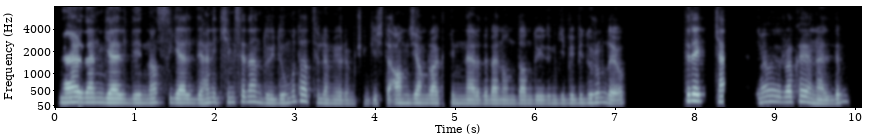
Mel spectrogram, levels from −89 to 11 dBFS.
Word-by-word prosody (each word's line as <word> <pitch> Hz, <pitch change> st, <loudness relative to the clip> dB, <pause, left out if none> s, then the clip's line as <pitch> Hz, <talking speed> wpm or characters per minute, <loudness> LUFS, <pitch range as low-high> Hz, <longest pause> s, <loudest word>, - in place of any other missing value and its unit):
nereden 145 Hz, 0 st, +6 dB
geldi, 125 Hz, -2 st, +3 dB
nasıl 140 Hz, +1 st, -4 dB
geldi, 125 Hz, -2 st, +2 dB
hani, 135 Hz, +3 st, -3 dB
kimseden 150 Hz, +2 st, -4 dB
duyduğumu 125 Hz, +5 st, -4 dB
da 195 Hz, -, 0 dB
hatırlamıyorum. 115 Hz, -9 st, -4 dB
Çünkü, 110 Hz, -1 st, -13 dB
işte, 115 Hz, 0 st, -5 dB
amcam 125 Hz, 0 st, 0 dB
rock 125 Hz, 0 st, -2 dB
dinlerdi, 115 Hz, -1 st, -3 dB
ben 115 Hz, -1 st, 0 dB
ondan 115 Hz, 0 st, -4 dB
duydum 115 Hz, 0 st, -5 dB
gibi 115 Hz, +1 st, -6 dB
bir 125 Hz, 0 st, -6 dB
durum 140 Hz, +1 st, -2 dB
da -, -, +2 dB
yok. 110 Hz, +2 st, -1 dB, 0.8 s
Direkt 195 Hz, 0 st, +9 dB
ken 165 Hz, 0 st, +3 dB, 0.4 s
eee, 140 Hz, -, -6 dB
rock'a 160 Hz, 0 st, -1 dB
yöneldim. 125 Hz, 0 st, -1 dB
125 Hz, 160 wpm, -23 LUFS, 115-145 Hz, 0.8 s, Direkt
